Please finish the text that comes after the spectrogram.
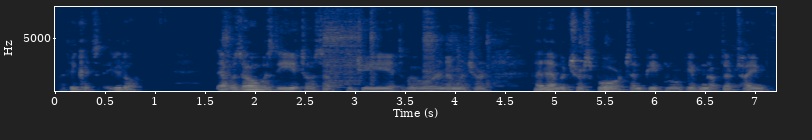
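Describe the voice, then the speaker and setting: Male local radio sports pundit, Irish accent, very low voice, halting off-the-cuff delivery with repeated words. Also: level tone, background noise. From Ireland. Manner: halting, repeats words as he gathers his thoughts. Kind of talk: unscripted sports commentary and opinion.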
